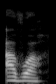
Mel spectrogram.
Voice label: "avoir", French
